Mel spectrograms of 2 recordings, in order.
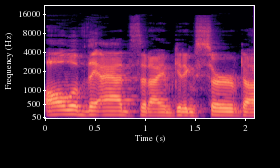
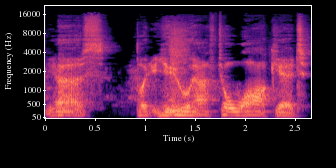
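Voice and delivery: slow, drawn-out, rough and creaky voice. Imagining Shredder answering his daughter about a puppy: imitating Shredder. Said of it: "Shredder's just like".

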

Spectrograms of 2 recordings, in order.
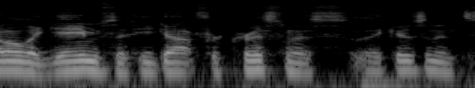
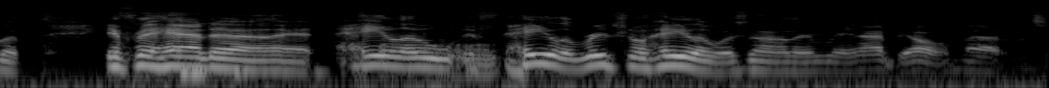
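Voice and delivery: slow put-on southern voice; 3 semitones higher than usual. Quoting someone's dad in a put-on southern voice. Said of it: "I don't know why I'm giving a southern voice".

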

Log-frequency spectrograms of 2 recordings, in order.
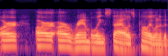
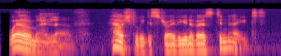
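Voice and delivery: low, husky, seductive voice; 4 semitones lower than usual. In the Thanos After Dark bit, Thanos speaks to Death, husky sexy Thanos voice. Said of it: "This is Thanos in his lair with death".

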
